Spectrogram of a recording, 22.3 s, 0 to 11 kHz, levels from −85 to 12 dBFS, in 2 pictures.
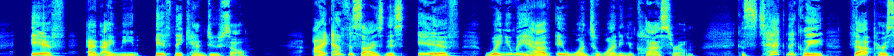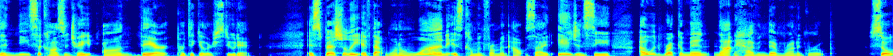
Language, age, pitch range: English, 30-49, 135-180 Hz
